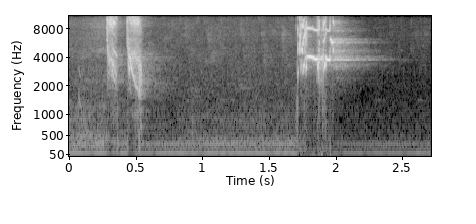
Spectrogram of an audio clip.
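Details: Pet cobalt lovebird kept indoors, chatting with its owner. A quick pair of bright, high chirps is followed by a louder, scratchy chattering call with a short squeal. A faint hum runs throughout, and Spanish talk comes before and after.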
